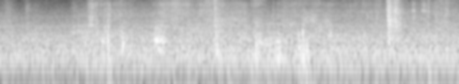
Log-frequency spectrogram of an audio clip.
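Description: A paper bag rustles as a box slides into it.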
